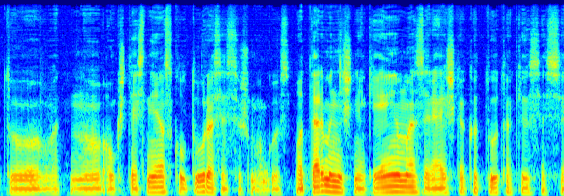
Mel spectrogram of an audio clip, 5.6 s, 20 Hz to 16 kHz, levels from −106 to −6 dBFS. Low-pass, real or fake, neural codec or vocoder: 14.4 kHz; fake; vocoder, 44.1 kHz, 128 mel bands, Pupu-Vocoder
